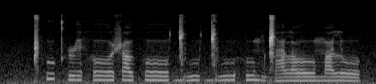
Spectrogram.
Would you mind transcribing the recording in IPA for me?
ǁʰ u kʰ ɹ ɘ h oː ʂ ɒ ʊ̯ k oː ɡ͡ǀ uː ɡ͡ǀ uː h u m ɡ͡ǁ a lˠ oː m ɒ l o

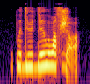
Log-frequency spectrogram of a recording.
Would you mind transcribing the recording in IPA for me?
p ɨ d y d e u̯ w ɨ sˤ ʒ ɑ̰

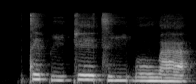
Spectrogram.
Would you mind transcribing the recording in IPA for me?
t e˦ p iː˨ k eː˦ t͡s iː˨ ɓ oː˨ w a˨

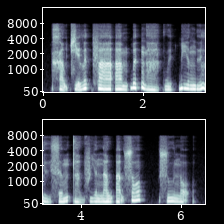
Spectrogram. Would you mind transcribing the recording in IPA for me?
x a̰˧˨ w t͡ɕ ḛ˧˨ l ə˦˥ t̚ f aː˧ ʔ a˧ m ɓ ə˦˥ t̚ ŋ a̤ː˨˩ k w ɨ˨˩ t̚ ɓ i˧ ə̯ ŋ ɨ˨˦ l ɨ̤˨˩ s ə˨˦ m t̪ a̤˨˩ w f i˧ ə̯ n a˧ w ʔ a̰˧˨ w s ɔ˦˥ p̚ | s u˧ n ɔ̰˧˨ ʔ

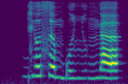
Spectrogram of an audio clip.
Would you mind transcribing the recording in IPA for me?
ɡ j ə s ɛ m b ɔ ʎ ɔ ŋ æ

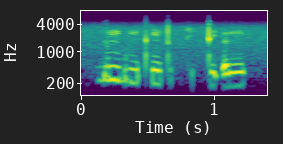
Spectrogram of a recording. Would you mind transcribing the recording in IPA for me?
ɡ ə˦ m b u˧ m t̪ʰ ĩ˧ t̪ ə˦ p̚ h i˨ k̚ t̪ i˨ ʔ ə˧ ŋ

